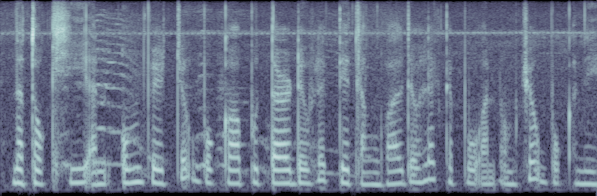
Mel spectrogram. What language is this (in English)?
Mizo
